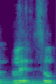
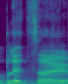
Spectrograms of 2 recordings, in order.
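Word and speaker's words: Blitzø: would kill um Bliss blisso their name is pronounced uh Blitz or blitzo it's Blitz kind of they're already in hell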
